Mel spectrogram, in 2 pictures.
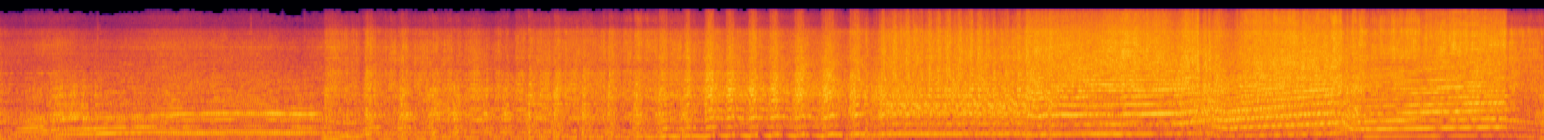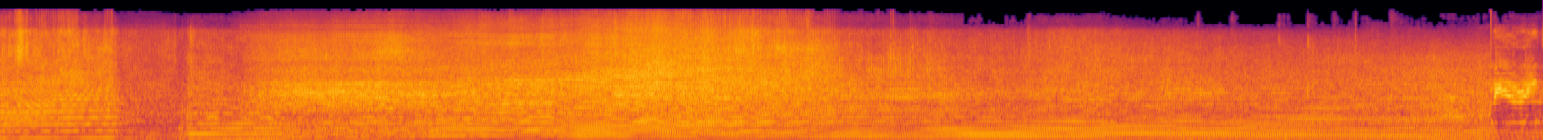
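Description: Drag cars launching and running down the strip, engines revving hard, with the pitch climbing and dropping back at each gear shift. In the second half the engine sound settles into a steadier, lower drone.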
